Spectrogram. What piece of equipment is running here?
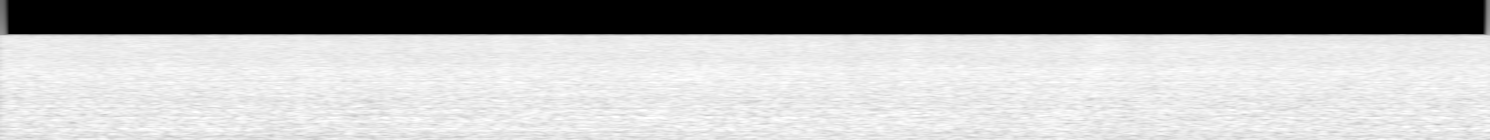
fan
